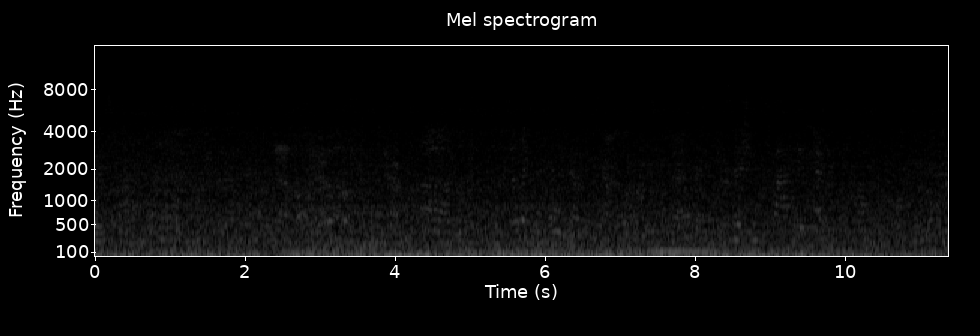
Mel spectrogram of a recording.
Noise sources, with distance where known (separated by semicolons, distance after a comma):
person or small group talking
